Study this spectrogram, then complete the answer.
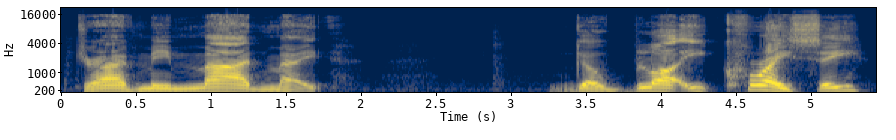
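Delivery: mock English accent. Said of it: "I don't know about my English accent".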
